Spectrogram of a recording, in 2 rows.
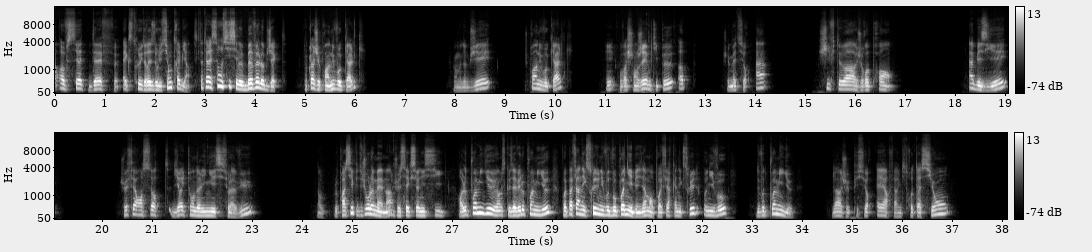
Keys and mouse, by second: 7.4 Tab, 10.7-12.2 drag, 12.2 shift+c, 13.6 KP_1, 15.1 shift+a, 23.8 Tab, 32.4 e, 34.9 r.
